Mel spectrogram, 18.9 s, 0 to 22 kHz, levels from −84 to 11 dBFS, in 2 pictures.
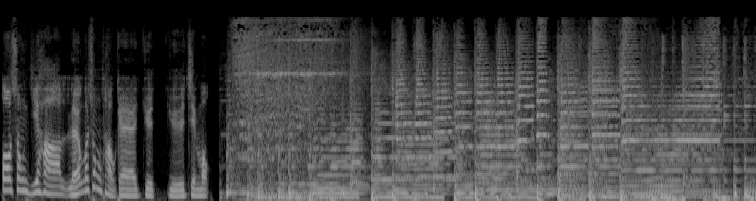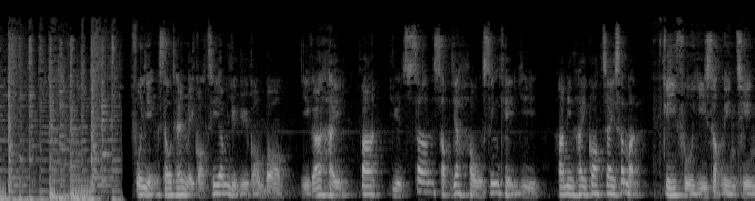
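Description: At 9.70 s the sound jumps forward slightly. It's most likely a dropped buffer (overrun): the software didn't collect a block of samples before the hardware overwrote it, so that bit is lost and the audio on either side is butted straight together. There's no gap of silence, just a tiny skip of a few milliseconds, short enough that it registers as a small jolt in continuity.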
